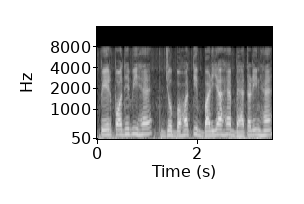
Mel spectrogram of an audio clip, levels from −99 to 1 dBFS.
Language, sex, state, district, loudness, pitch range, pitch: Hindi, male, Bihar, Saharsa, -19 LUFS, 145-175 Hz, 160 Hz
